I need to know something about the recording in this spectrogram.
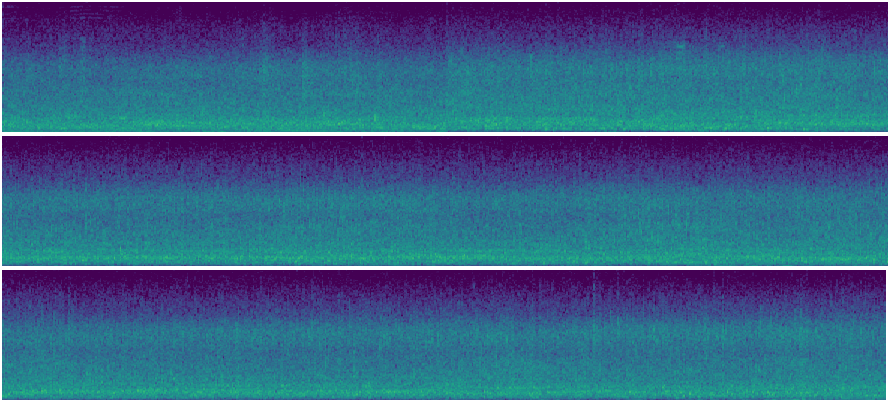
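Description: Water rushes and splashes steadily through a metal pipe, with a hollow echo.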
